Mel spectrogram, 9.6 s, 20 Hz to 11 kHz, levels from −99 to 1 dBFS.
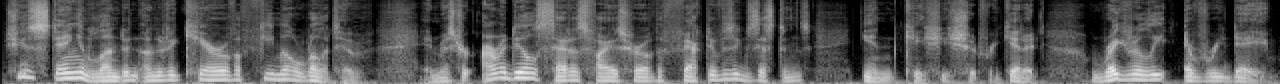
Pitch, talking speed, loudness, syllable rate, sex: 110 Hz, 200 wpm, -20 LUFS, 6.1 syllables/s, male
